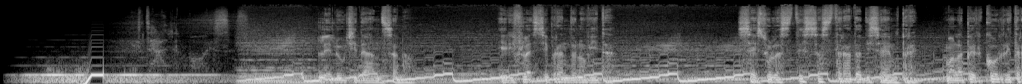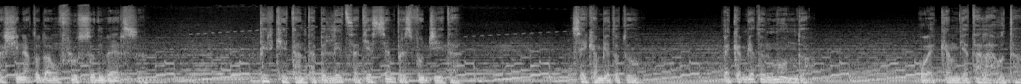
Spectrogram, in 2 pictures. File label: ITALIAN VOICES Intense Wild, male voices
